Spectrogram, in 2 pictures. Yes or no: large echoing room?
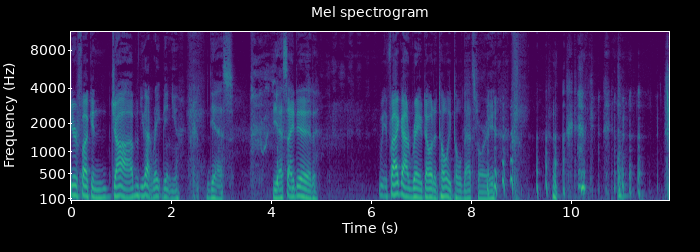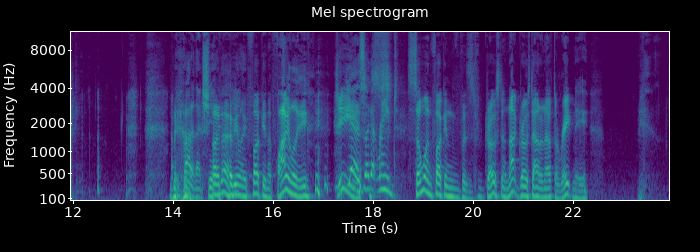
no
